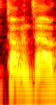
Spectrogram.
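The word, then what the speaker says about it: Tomintoul: those things I was like well actually it's Tom and tell because because everyone from Tom and tell someone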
